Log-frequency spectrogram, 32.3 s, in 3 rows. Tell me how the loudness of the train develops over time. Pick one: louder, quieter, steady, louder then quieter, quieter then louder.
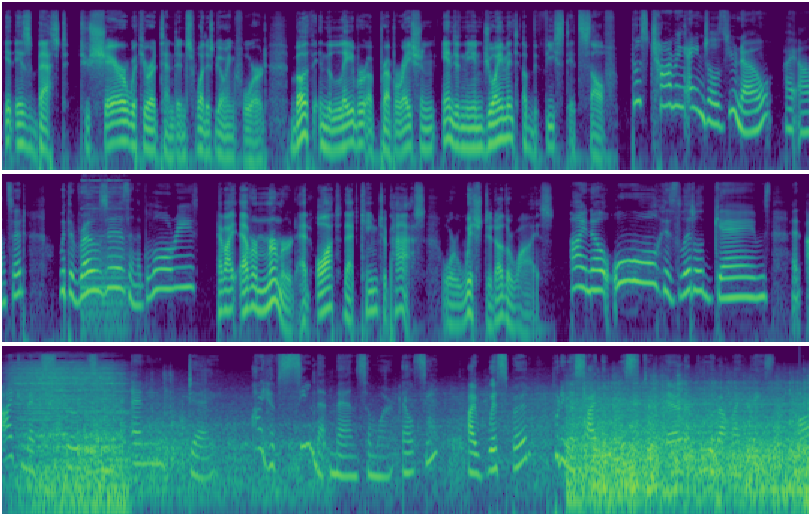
quieter then louder.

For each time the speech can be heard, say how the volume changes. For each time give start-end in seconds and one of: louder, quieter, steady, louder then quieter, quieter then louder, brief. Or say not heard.
0.0-32.2 steady.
